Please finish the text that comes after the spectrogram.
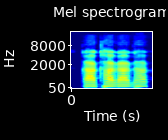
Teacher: क ख ग घ क वर्ण में पूरा का पूरा कंठ से है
